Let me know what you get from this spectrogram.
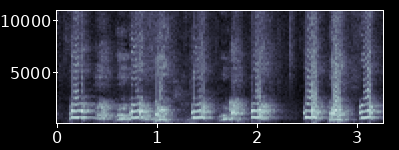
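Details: German Shepherd Dog puppies giving a rapid run of short, high, yelping barks in bursts, some doubled or tripled, with brief gaps between groups; no other sounds stand out.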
